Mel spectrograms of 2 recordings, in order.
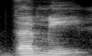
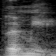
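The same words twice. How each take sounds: First: The words are said with heavy, loaded emphasis. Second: The words are said in a plain, ordinary way. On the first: It carries a suggestive double meaning. The speaker calls it wrong. "not capital T, capital M" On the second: It just means the food. The speaker calls it right. "lowercase t, lowercase m"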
